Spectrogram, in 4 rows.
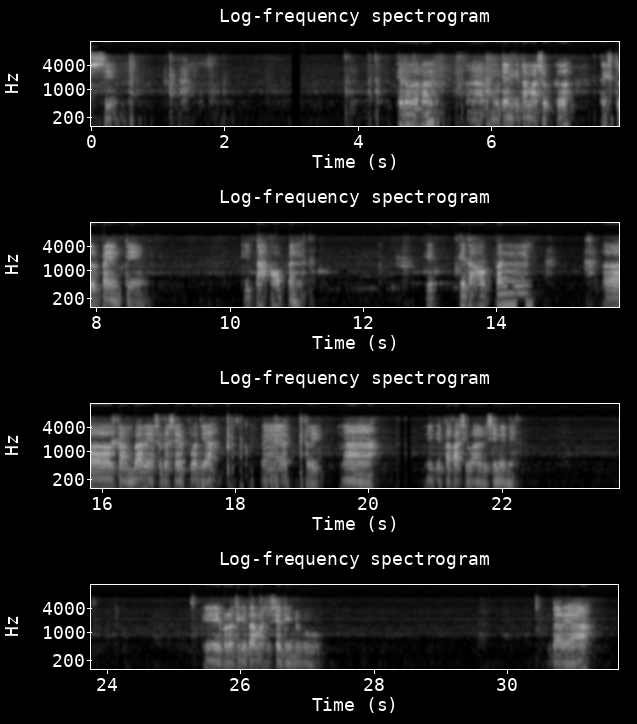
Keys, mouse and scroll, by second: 0.7 middle click, 1.5-2.1 scroll down 5, 2.1 middle click, 4.3 click.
